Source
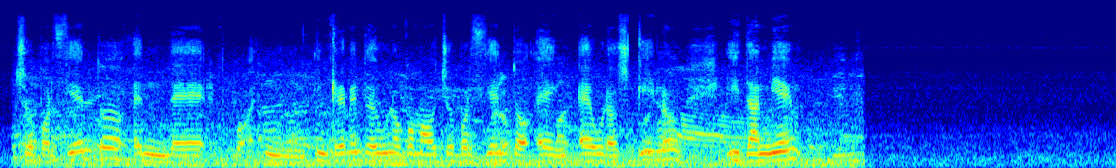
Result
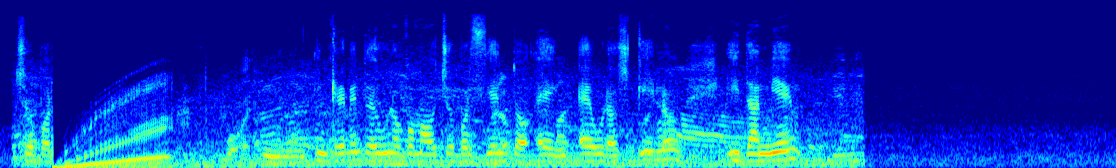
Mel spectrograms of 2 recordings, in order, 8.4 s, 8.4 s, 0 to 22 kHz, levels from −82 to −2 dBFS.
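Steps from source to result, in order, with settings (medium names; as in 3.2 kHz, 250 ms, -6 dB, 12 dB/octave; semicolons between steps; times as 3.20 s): 0.39 s: tape start 1.83 s; 2.80–3.64 s: treble shelf 5.3 kHz +8.5 dB; trim -5.5 dB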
